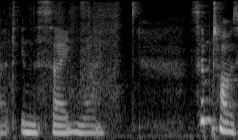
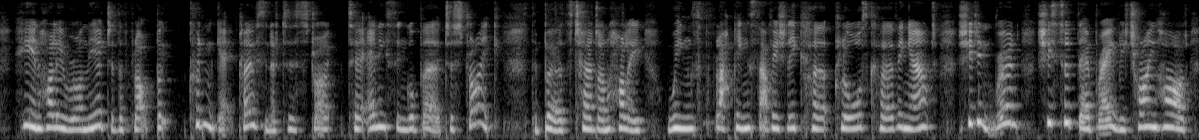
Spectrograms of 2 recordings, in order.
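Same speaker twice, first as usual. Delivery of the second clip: tense; 6 semitones higher, 4 dB louder than usual. A narrator's reading. Narration tense in the fight.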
